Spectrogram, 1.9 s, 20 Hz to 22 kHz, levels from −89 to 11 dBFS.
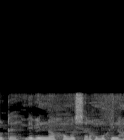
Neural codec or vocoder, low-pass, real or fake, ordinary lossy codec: none; 7.2 kHz; real; none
